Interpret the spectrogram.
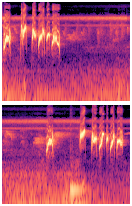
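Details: Chào mào, the red-whiskered bulbul, singing in a contest style meant to excite other bulbuls: two phrases of sharp, rolling chirped whistles separated by a short pause, over a faint steady high hum.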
